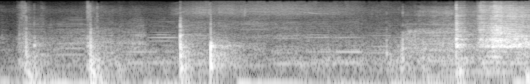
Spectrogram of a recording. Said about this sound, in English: I'll break that up and just kind of give them a rough chop.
